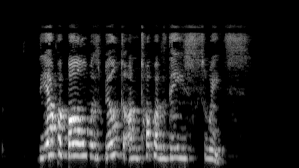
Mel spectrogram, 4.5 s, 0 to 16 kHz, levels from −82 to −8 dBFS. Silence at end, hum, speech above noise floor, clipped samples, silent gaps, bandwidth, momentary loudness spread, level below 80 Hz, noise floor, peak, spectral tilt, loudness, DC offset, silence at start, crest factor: 0.85 s; none; 69 dB; under 0.1%; none; 9.4 kHz; 20 LU; -78 dBFS; -90 dBFS; -2 dBFS; -3 dB/octave; -20 LUFS; under 0.1%; 0.6 s; 22 dB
